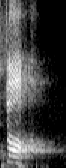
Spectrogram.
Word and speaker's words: talk: It is the word is talk. L is silent here.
